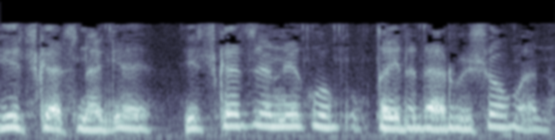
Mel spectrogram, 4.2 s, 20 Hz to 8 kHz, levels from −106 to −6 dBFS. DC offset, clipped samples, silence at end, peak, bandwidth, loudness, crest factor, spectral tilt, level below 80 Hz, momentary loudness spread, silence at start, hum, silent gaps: under 0.1%; under 0.1%; 0 s; -4 dBFS; 5.2 kHz; -22 LUFS; 16 dB; -12 dB/octave; -54 dBFS; 6 LU; 0 s; none; none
